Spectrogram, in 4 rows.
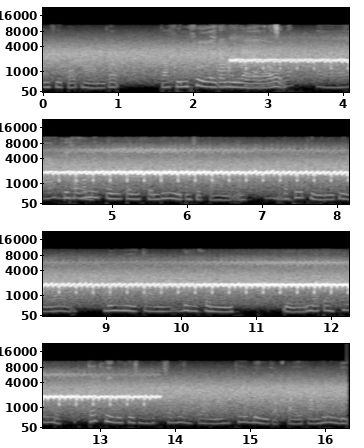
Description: SSTV (slow-scan television), Martin M2, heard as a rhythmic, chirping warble, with radio static and speech in Thai.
